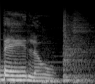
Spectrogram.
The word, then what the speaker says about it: pélo: and brilliant fatal laser hair removal pronounced bellow bellow moving on it's fast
